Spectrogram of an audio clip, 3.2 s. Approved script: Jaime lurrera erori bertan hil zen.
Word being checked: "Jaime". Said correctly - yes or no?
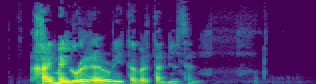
yes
